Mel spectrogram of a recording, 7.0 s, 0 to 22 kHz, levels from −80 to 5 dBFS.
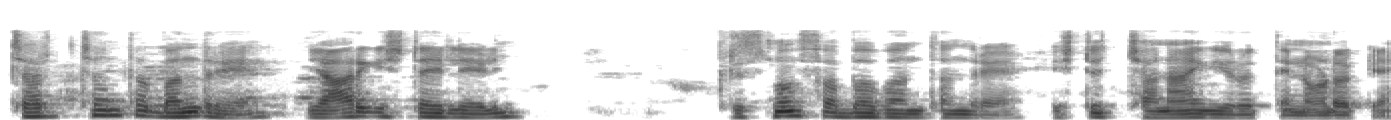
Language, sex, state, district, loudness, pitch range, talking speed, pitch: Kannada, male, Karnataka, Bellary, -19 LUFS, 105-135 Hz, 120 wpm, 120 Hz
